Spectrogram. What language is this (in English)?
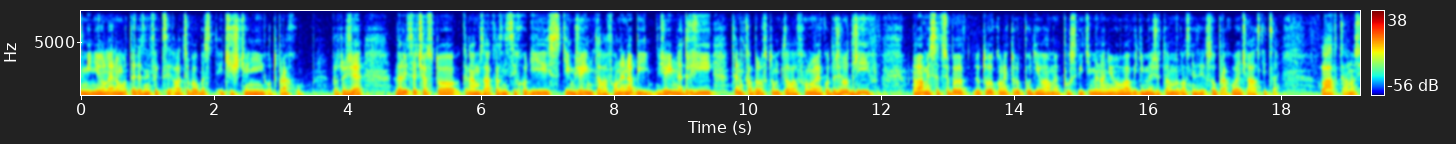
Czech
